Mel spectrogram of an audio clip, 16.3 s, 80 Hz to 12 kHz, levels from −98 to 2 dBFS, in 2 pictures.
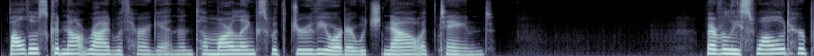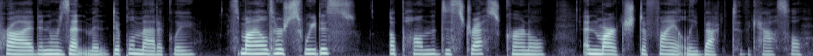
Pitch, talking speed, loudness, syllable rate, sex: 220 Hz, 135 wpm, -20 LUFS, 5.2 syllables/s, female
